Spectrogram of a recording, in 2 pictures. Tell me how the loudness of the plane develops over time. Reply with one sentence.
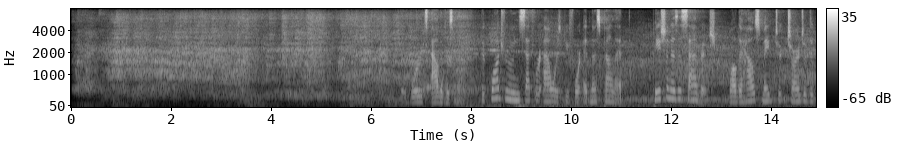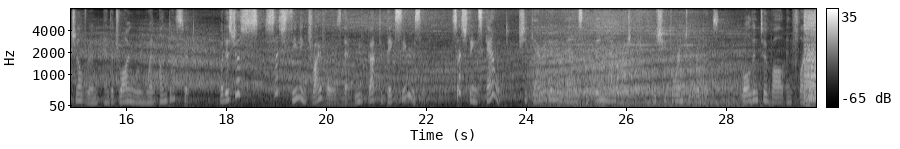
The volume of the plane goes up.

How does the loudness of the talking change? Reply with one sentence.
The volume of the talking stays about the same.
